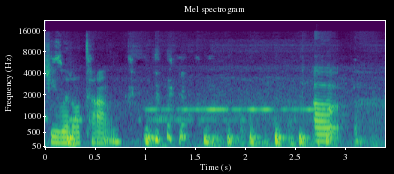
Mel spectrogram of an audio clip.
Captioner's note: giggles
